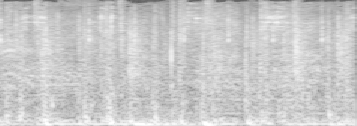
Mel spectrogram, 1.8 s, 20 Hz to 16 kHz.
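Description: Horse hooves clip-clopping in Red Dead Redemption 2, a close, moderately loud trotting rhythm of repeated hoof strikes with no talking.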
